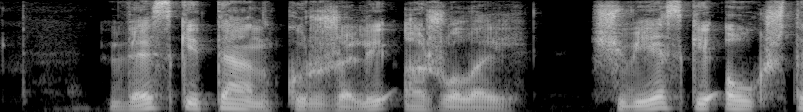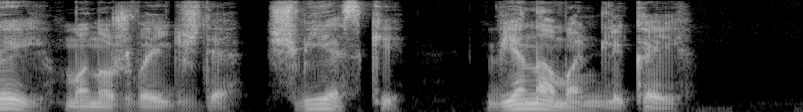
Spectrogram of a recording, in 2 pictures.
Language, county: Lithuanian, Klaipėda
